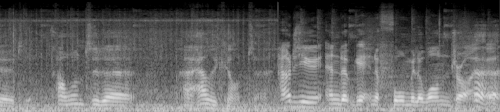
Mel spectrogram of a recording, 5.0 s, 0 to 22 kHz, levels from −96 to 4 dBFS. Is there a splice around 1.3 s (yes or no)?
no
